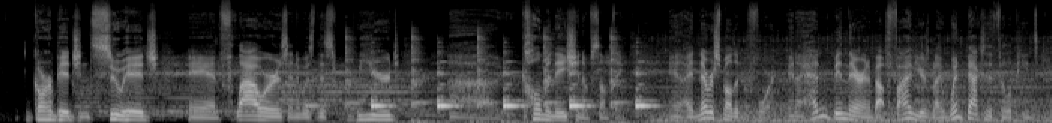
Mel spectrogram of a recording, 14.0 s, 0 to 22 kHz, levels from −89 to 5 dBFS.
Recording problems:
echo of what is said; noticeable; throughout; 490 ms later, 15 dB below the speech
traffic noise; very loud; from 4.5 s on; 3 dB above the speech

